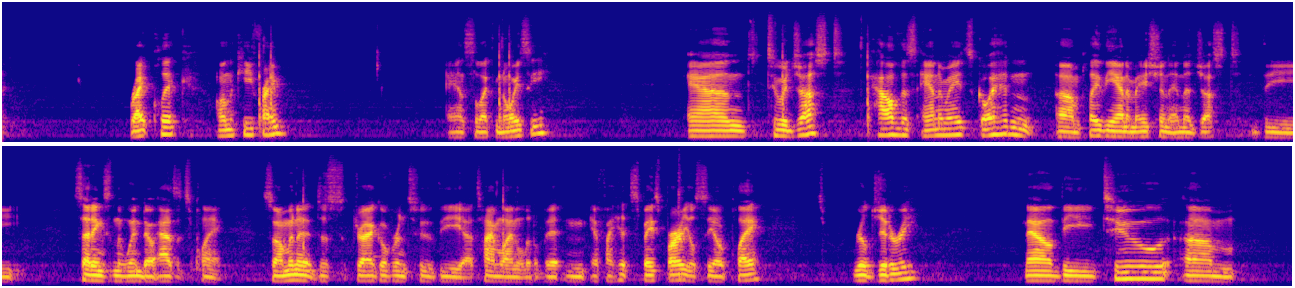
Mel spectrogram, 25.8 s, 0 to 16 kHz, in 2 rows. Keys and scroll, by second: 19.5 space.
